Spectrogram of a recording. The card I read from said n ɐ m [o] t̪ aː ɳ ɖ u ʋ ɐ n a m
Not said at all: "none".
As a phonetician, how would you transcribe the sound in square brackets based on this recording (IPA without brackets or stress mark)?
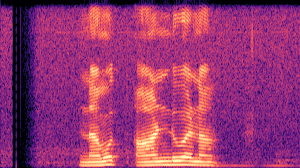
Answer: u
